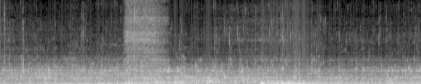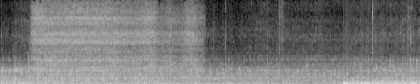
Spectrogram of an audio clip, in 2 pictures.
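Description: Scuba regulator breathing underwater: a short hissing inhale, then a louder bubbling exhale, then a longer hissing inhale of about two seconds, with bubbling starting again near the end.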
